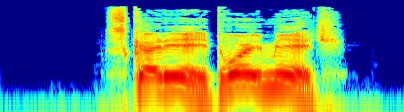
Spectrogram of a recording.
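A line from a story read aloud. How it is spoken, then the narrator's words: Shout. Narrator (Russian): крикнул Рэндом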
